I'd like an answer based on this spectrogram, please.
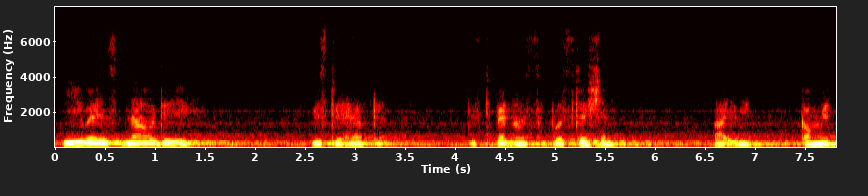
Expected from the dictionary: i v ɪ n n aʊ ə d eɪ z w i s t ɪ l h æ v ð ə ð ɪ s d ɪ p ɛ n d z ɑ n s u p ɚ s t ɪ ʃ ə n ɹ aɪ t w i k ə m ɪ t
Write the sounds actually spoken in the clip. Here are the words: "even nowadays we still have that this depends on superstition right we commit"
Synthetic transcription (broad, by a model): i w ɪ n n aʊ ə d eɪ w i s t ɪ h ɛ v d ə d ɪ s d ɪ p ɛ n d ɑ n s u p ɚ s t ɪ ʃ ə n l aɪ w i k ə m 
